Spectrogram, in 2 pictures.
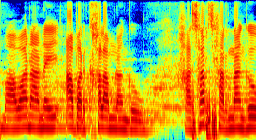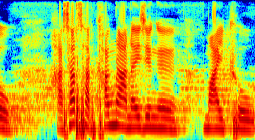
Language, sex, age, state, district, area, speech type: Bodo, female, 45-60, Assam, Kokrajhar, rural, spontaneous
